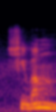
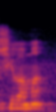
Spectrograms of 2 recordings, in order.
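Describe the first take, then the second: First: The word ends on a bare m consonant. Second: The word ends with a vowel after the m. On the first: The speaker calls it right. "it is half letter again. Halanta" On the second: The speaker calls it wrong. "it is not Shivama"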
